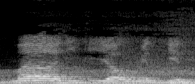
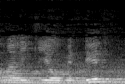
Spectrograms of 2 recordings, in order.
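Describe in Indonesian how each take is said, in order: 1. Vokal setelah m dibaca panjang. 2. Vokal setelah m dibaca pendek. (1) "kita mazhab Syafi'i khususnya itu dua harokat" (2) "nah itu mazhab Maliki"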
